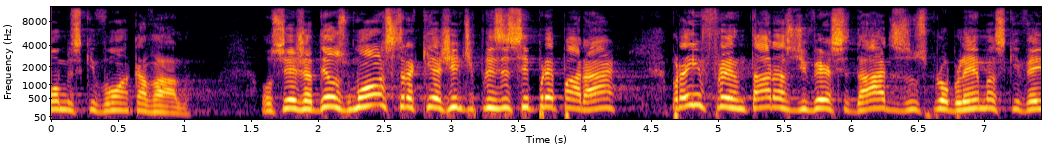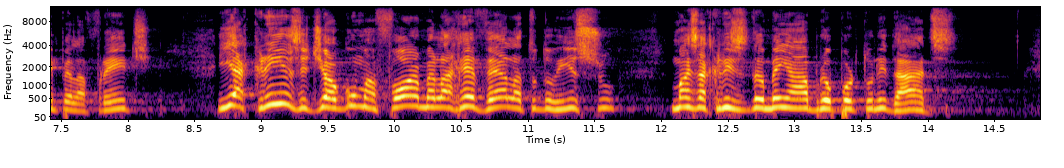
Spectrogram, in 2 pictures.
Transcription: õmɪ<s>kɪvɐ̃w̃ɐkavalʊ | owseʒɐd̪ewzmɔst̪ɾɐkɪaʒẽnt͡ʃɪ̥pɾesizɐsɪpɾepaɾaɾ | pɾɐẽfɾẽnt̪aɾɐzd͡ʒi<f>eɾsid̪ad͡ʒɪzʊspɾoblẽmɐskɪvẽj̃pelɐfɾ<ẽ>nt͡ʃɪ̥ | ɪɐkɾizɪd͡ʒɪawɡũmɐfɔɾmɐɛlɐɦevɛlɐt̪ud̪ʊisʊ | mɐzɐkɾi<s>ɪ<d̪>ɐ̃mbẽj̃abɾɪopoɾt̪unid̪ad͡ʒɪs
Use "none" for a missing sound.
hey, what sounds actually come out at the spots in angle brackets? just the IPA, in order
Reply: s, v, ẽ, z, t̪

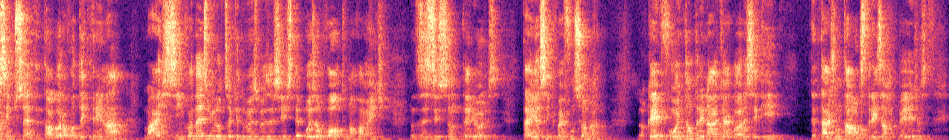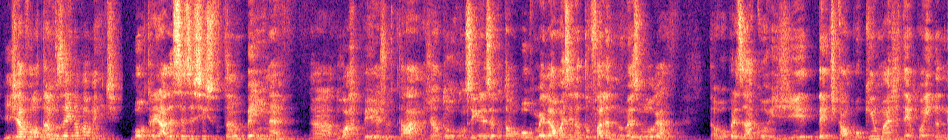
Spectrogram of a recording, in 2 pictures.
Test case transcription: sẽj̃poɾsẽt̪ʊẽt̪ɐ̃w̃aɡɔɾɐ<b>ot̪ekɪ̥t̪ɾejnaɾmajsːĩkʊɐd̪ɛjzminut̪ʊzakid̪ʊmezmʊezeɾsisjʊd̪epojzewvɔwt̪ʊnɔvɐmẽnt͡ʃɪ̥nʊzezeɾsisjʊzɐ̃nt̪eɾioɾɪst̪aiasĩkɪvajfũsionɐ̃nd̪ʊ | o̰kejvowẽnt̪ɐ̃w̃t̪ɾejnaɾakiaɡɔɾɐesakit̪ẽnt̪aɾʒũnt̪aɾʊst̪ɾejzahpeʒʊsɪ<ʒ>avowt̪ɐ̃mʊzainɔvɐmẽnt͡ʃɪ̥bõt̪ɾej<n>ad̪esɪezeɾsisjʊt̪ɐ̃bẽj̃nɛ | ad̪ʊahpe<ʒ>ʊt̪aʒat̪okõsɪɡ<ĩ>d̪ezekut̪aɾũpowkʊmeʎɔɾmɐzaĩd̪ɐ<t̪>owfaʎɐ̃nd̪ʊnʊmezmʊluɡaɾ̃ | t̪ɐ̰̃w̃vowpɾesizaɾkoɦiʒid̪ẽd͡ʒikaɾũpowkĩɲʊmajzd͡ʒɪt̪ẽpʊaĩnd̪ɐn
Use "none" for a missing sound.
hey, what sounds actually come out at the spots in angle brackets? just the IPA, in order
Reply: v, ʒ, n, ʒ, ĩ, t̪

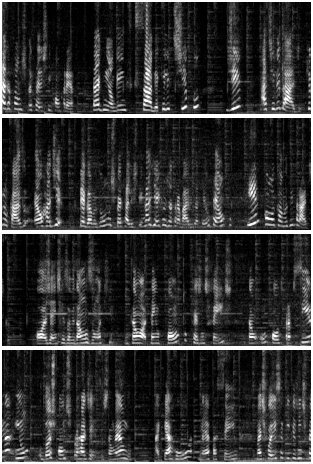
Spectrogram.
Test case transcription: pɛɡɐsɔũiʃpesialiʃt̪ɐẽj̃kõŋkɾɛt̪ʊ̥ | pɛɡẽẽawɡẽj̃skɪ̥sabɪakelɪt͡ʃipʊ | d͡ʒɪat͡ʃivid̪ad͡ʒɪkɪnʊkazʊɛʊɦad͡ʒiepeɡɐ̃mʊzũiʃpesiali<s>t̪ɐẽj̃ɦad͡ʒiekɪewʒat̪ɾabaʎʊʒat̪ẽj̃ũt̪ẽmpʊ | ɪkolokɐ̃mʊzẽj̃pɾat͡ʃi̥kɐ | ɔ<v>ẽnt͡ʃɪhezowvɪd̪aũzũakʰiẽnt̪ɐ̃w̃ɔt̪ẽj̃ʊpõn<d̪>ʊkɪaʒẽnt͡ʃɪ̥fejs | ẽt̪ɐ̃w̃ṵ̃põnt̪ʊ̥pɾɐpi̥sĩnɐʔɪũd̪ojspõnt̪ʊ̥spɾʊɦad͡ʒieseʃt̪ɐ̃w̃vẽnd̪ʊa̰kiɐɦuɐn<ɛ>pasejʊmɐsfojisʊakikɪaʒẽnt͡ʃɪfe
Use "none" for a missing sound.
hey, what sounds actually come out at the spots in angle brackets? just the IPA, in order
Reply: ʃ, ʒ, t̪, ɛ

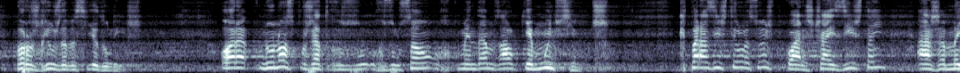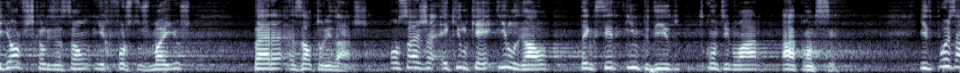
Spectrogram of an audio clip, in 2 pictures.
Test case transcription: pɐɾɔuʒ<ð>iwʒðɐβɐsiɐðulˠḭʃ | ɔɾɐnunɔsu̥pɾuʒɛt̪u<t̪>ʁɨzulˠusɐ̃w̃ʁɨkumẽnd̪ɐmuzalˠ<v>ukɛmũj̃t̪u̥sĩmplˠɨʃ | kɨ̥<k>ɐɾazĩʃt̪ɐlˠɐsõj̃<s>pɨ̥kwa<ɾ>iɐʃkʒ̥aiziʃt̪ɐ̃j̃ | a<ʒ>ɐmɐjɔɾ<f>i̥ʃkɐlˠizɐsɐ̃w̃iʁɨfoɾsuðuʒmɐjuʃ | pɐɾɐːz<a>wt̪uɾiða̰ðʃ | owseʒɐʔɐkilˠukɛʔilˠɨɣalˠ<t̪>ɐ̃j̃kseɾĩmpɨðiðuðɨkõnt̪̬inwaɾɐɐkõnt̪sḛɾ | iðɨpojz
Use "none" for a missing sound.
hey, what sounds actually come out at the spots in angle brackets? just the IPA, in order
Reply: ʁ, d̪, ɣ, p, ʃ, ɾ, ʒ, f, a, t̪

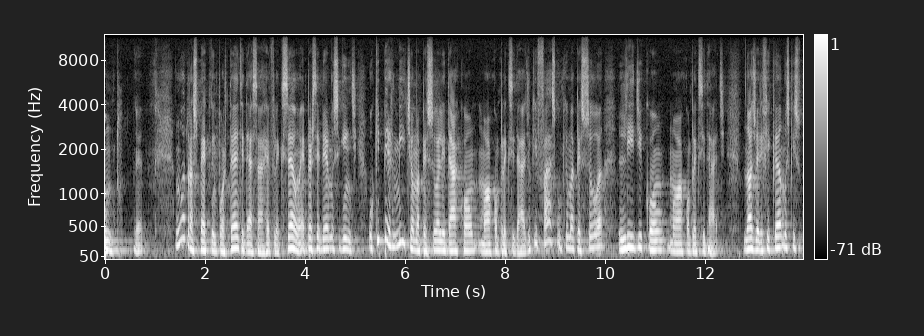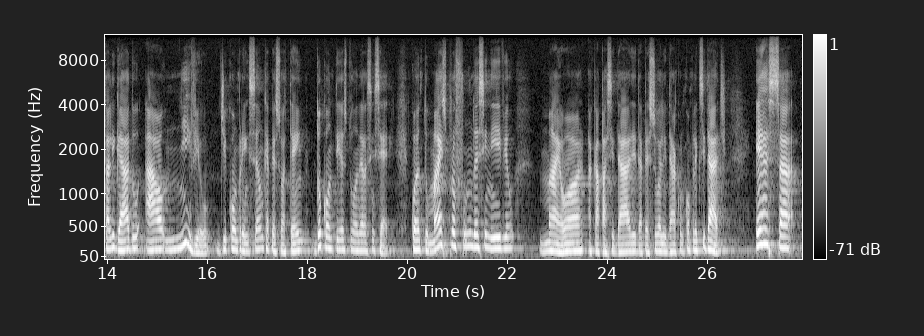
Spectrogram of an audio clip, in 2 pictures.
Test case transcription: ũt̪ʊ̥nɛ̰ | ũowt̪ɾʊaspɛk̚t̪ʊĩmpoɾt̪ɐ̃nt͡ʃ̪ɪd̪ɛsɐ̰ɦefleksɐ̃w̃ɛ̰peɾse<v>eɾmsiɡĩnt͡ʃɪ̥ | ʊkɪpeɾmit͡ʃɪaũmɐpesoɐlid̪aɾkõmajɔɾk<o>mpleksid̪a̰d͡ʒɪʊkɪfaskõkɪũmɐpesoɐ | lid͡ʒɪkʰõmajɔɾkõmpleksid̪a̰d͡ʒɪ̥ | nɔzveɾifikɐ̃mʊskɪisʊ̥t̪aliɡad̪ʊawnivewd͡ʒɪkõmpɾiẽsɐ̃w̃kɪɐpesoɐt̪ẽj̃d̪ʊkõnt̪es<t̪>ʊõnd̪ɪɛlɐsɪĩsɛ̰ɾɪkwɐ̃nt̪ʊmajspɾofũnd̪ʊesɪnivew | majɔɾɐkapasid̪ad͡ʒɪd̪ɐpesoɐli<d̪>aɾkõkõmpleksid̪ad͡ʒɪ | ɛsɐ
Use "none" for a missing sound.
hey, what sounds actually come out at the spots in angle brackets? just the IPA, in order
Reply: b, õ, t̪, d̪

